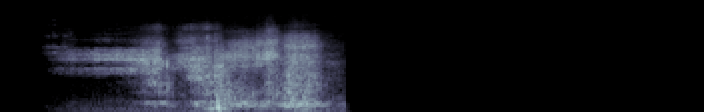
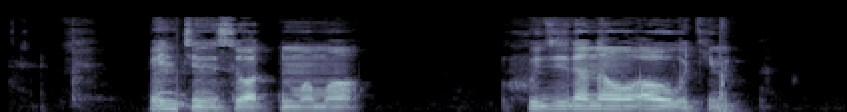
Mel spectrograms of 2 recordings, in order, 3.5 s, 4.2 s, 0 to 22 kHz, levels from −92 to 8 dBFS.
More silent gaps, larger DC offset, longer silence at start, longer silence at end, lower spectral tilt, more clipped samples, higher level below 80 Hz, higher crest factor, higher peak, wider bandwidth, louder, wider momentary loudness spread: neither; neither; second, 0.3 s vs 0.75 s; first, 1.85 s vs 0.55 s; about the same, -5 dB/octave vs -4 dB/octave; neither; about the same, -56 dBFS vs -56 dBFS; about the same, 24 dB vs 20 dB; about the same, -6 dBFS vs -6 dBFS; second, 9.6 kHz vs 11.5 kHz; second, -27 LUFS vs -24 LUFS; second, 10 LU vs 14 LU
